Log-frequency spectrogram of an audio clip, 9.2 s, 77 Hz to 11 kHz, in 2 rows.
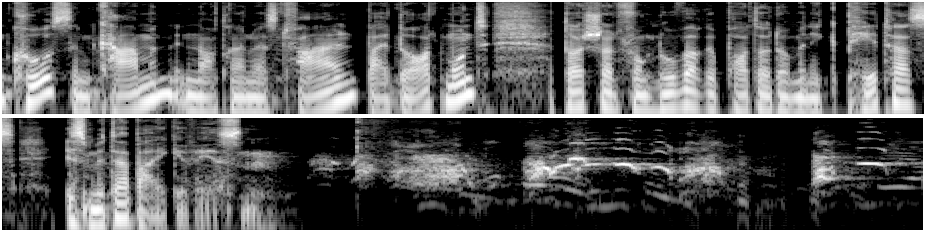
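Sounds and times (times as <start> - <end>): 
speech: 0.0 - 6.1
German shepherd barking and snarling in bite training: 6.2 - 9.2
whip cracks in the air: 6.4 - 6.7.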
